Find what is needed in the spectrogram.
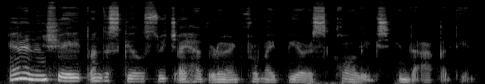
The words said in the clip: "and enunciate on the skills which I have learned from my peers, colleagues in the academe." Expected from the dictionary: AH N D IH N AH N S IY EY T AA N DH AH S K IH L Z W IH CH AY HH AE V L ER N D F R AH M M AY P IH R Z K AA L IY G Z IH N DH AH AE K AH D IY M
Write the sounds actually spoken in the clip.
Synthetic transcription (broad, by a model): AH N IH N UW N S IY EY T AA N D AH S K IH L S W IH CH AY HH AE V L ER N D F R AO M M AY P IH R S K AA L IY G S IH N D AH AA K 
